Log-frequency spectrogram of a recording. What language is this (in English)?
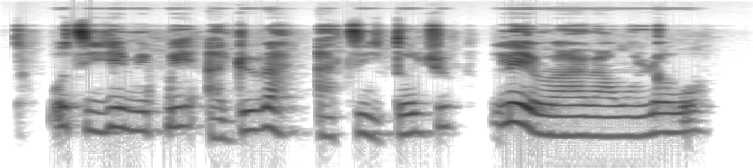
Yoruba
